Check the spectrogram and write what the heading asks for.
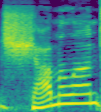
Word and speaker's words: Shyamalan: Night Shyamalan twist.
